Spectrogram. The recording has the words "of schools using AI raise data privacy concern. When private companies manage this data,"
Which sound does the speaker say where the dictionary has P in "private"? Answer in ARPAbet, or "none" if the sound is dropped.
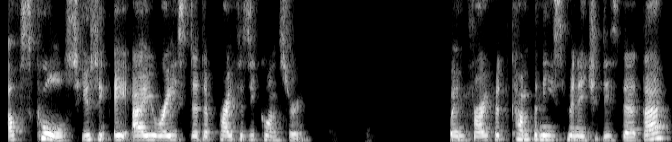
F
